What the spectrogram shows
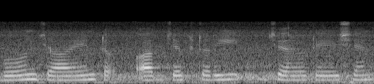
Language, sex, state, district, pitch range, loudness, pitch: Telugu, female, Andhra Pradesh, Sri Satya Sai, 200-220 Hz, -17 LUFS, 205 Hz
